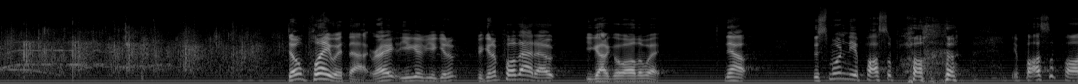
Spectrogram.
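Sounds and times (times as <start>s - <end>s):
audience applause: 0.0s - 2.9s
speech: 2.9s - 10.7s.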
